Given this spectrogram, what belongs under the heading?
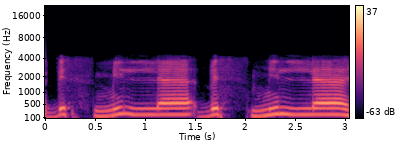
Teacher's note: you do not pronounce Allah with roundedness means you do not make it jelena you pronounce it simple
